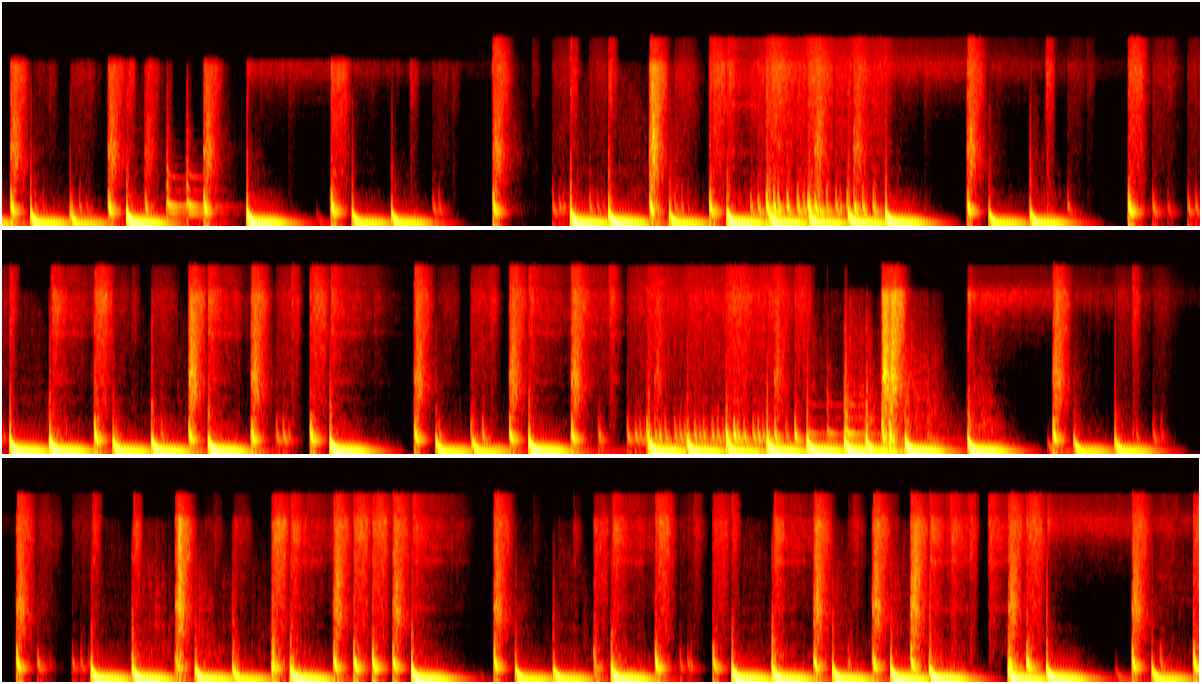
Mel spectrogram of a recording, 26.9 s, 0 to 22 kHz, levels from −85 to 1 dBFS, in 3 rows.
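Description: The music sounds muffled, hoarse and grainy throughout, with nothing above 12.1 kHz: likely Opus compression in hybrid mode, fitting about 12 kbps.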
